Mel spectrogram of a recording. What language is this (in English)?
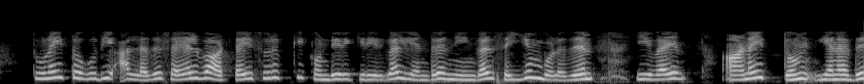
Tamil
